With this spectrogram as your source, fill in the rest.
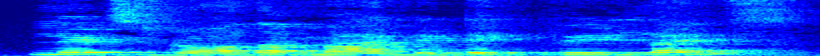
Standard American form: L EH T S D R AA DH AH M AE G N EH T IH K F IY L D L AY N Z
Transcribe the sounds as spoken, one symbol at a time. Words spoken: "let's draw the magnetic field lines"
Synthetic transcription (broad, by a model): L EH T S D R AA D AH M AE G N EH T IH K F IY D L AY N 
